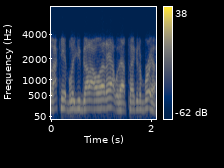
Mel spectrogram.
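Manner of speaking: normal talking voice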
